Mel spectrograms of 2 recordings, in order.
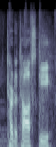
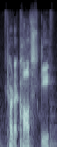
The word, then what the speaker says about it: Tartakovsky: go back to the good old uh candy tartartovsky tartakovsky yeah that's how you pronounce those name uh visuals which i but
